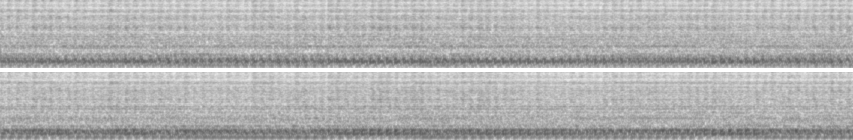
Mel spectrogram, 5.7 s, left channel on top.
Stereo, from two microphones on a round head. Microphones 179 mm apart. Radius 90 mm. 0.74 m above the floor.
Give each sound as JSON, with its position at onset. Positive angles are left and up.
{"t": 0.0, "sound": "an engine running", "side_deg": 25, "distance_m": 4.5}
